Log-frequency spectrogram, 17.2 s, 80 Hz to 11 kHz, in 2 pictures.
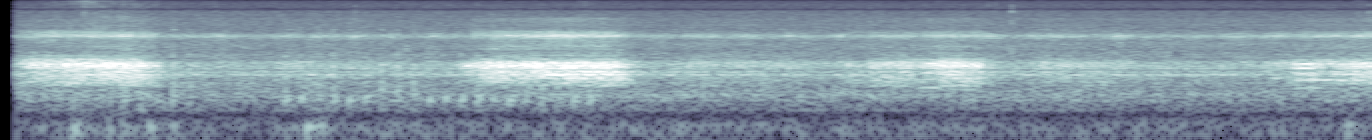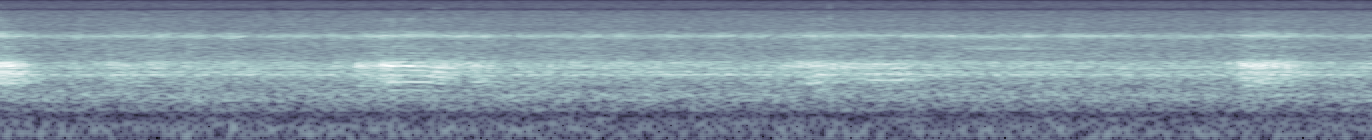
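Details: Snoring recorded in 2011: rhythmic snoring breaths at about 22 a minute, fading gradually over a steady background hiss.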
